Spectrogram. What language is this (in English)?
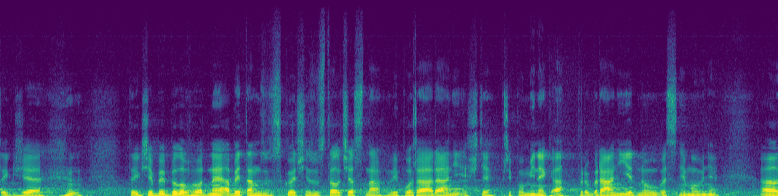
Czech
